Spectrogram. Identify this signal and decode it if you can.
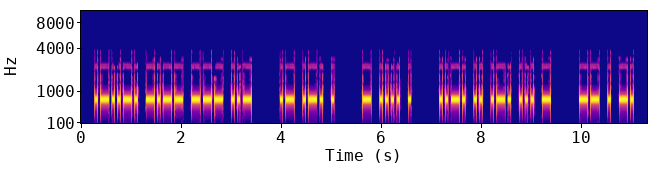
Morse code, heard as a keyed tone, about 21 wpm, 700 Hz. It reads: "YOU ARE THE FIRST MEN
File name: Book One / 12-Chapter 12 - 21 WPM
